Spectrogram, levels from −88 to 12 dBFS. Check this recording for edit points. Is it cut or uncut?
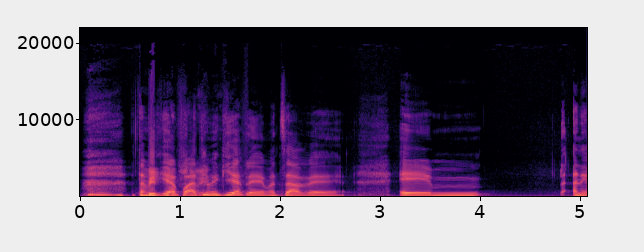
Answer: cut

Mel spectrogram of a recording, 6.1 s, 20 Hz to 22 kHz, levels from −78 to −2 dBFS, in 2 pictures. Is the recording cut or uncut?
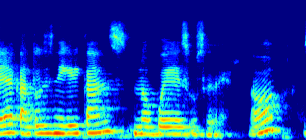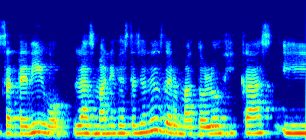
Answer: cut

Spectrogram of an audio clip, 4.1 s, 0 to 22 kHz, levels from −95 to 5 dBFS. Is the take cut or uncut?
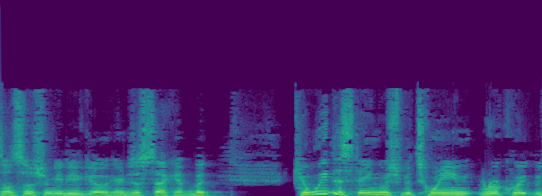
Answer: uncut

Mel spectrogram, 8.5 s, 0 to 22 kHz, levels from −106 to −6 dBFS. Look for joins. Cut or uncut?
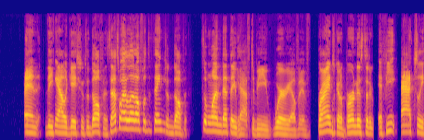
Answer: cut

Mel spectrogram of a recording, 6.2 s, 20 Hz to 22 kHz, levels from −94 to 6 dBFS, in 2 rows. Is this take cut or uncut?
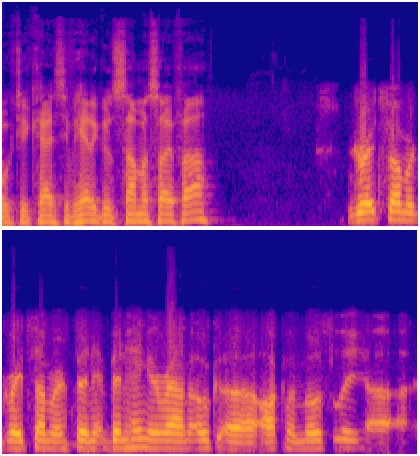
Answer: uncut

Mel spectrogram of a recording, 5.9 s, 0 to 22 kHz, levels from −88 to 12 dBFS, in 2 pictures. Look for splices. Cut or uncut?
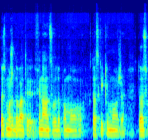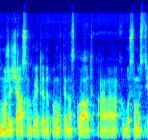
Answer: cut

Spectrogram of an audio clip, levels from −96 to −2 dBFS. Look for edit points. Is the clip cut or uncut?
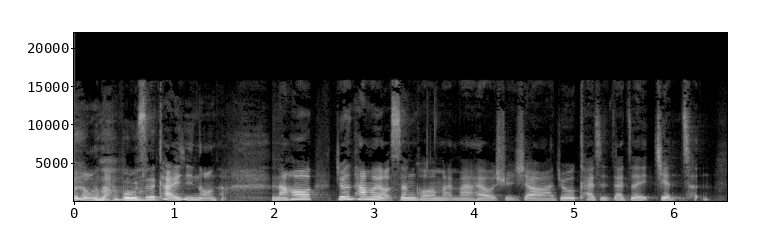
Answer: cut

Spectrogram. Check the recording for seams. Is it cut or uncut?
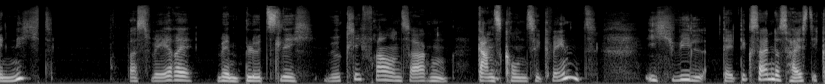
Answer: cut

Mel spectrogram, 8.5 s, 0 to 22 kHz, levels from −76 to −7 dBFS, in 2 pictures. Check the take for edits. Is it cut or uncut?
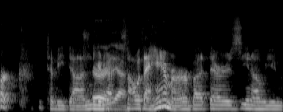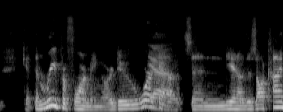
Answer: uncut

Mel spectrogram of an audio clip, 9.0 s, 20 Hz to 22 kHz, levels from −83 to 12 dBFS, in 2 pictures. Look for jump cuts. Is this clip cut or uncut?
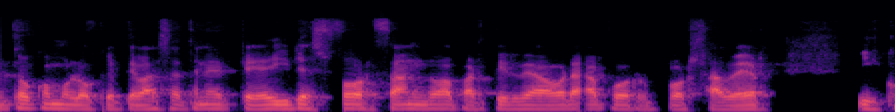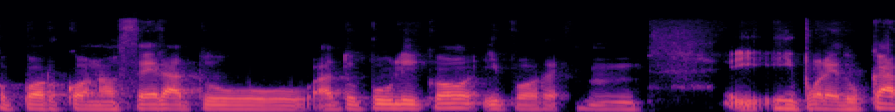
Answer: uncut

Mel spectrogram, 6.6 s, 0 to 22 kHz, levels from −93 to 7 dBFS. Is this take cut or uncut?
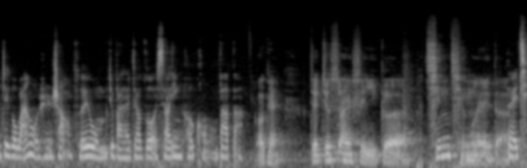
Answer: uncut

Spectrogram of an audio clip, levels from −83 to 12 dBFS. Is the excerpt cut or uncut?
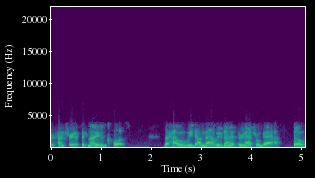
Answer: uncut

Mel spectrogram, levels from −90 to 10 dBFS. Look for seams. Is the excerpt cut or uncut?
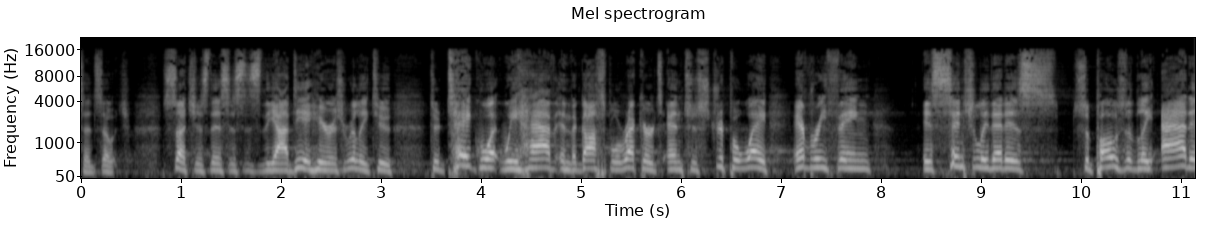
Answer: uncut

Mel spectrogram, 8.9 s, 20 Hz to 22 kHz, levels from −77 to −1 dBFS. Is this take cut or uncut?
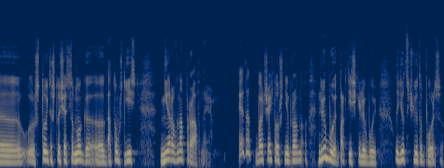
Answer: cut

